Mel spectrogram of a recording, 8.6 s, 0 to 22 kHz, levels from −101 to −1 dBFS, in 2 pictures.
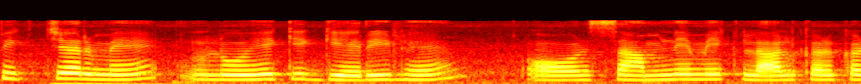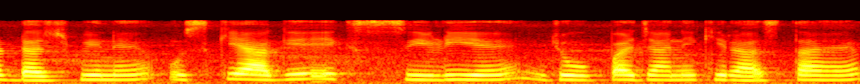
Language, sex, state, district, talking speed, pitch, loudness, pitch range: Hindi, female, Jharkhand, Sahebganj, 180 wpm, 225 Hz, -17 LUFS, 220-235 Hz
